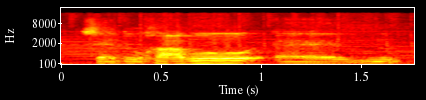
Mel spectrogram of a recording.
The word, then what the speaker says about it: Cetu Javu: Cetujabu, la pronunciación nuestra era de Cetujabu. Tenía que sonar un poco francés.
